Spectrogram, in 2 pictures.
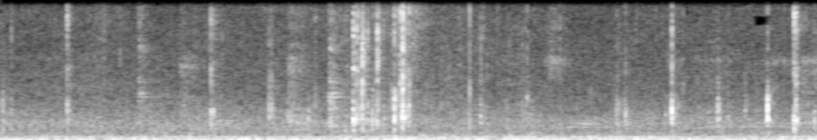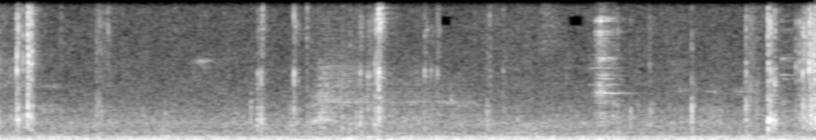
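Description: Poker chips click together softly.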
